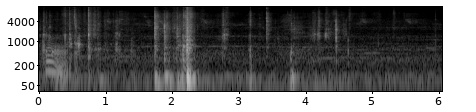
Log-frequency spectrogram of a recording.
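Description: Sheets of scrapbooking paper being handled and moved around on a work table: scattered rustles and light clicks, with a sharper knock about two seconds in.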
